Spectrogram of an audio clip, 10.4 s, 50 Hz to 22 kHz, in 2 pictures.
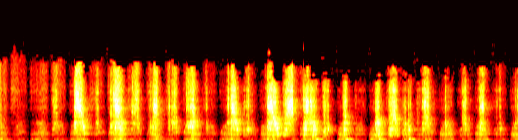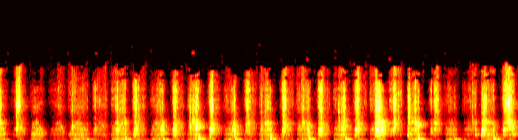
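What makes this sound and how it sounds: A wooden stick scrapes the left black strip of a small, flat paper scratch art card with a black wax coating in rapid strokes. The result is a steady run of dry, bright scratches, just under three per second, each with a faint low hum around 270 Hz and almost no ring after it.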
